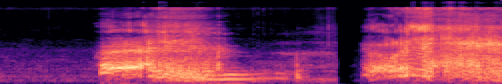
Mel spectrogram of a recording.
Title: Extremely strong camping sneezes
